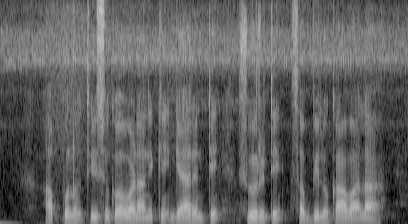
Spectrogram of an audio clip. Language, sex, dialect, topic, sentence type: Telugu, male, Southern, banking, question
